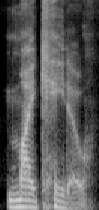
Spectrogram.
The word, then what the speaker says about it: Mikado: Also, the chat wants me to let you know that it's pronounced Mikado.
